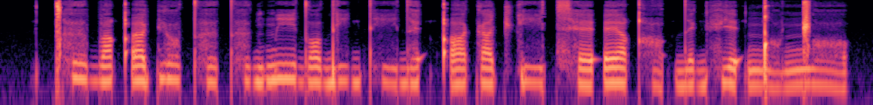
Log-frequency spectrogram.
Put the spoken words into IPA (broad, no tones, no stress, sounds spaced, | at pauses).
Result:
ǀʰ ə̤ b a qʼ ɛ pʲ ɔ̤ t̪ʰ ə̤ t̪ʰ ə̤ ɡ m i d̪ ɔ d̪ i̤ ɡ t̪ʰ i̤ d̪ ɛ̤ ʔ qʼ a k a t͡ʃʼ i̤ t͡sʰ ɛ ʔ ɛ qʰ ɔ̤ ʔ d̪ ɛ ɡ fʲ ɛ ʔ ŋ͡ǃ ɔ̤ ŋ͡ǁ ɔ̤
